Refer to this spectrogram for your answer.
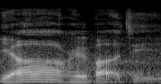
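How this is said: It is called out tenderly, with loving warmth. The speaker lovingly calls out to dear ones. The speaker calls it right. "इसमें जो मोहब्बत है"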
